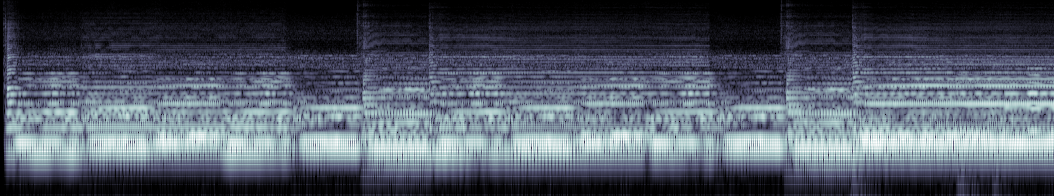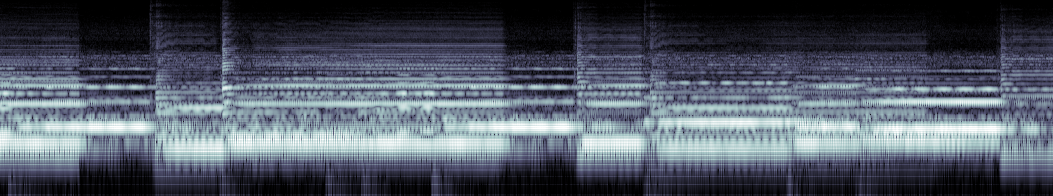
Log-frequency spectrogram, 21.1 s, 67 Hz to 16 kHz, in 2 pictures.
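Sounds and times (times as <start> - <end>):
woodwind melody: 0.0 - 21.0.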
